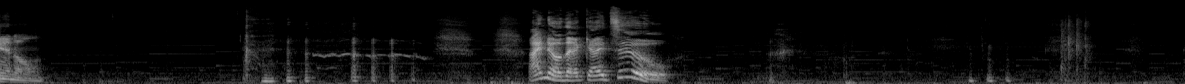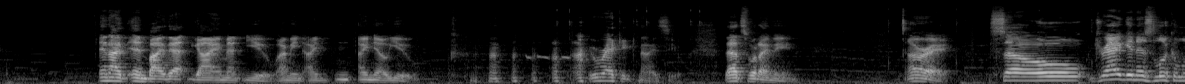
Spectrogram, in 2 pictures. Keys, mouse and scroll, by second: 10.5 KP_0, 20.7 right click, 22.1 KP_Decimal.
